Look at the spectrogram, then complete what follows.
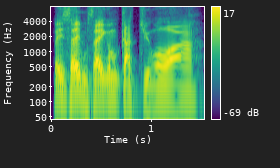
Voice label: stare, male; XBOX; civ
